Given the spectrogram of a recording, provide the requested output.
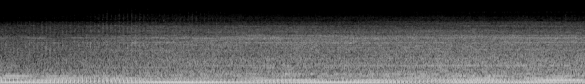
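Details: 2014 Ariens (Husqvarna) 42-inch-cut riding mower, revived from scrapyard parts machine, cutting grass: even, steady drone with low smooth pulse, no knocks or misses; running fine, only needs a couple of small things.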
